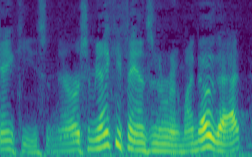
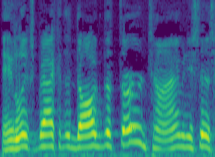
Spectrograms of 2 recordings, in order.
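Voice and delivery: normal talking voice

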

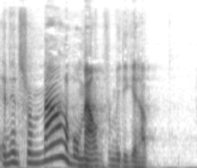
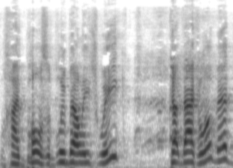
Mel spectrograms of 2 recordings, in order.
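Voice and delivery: louder, laughing confession; sheepish laugh; 4 semitones higher, 8 dB louder than usual. Acted. Jeff laughing as he admits eating ice cream.

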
